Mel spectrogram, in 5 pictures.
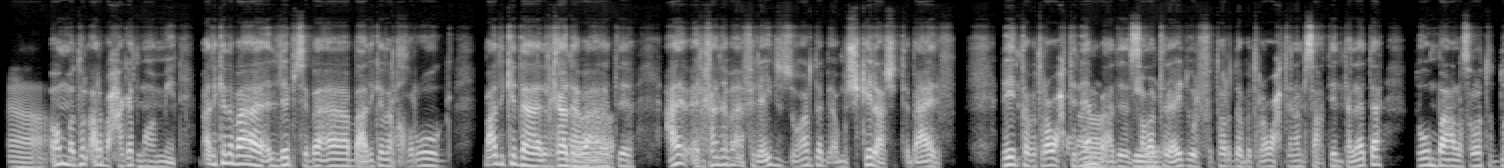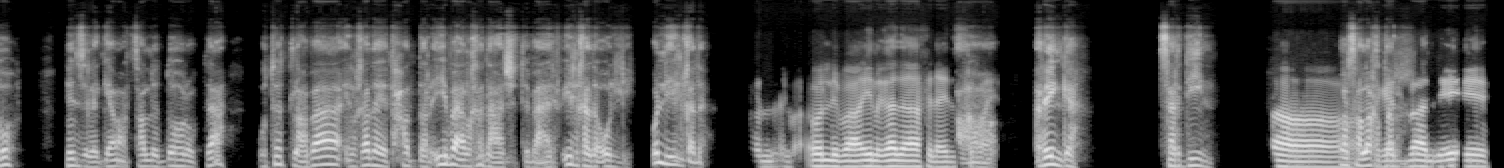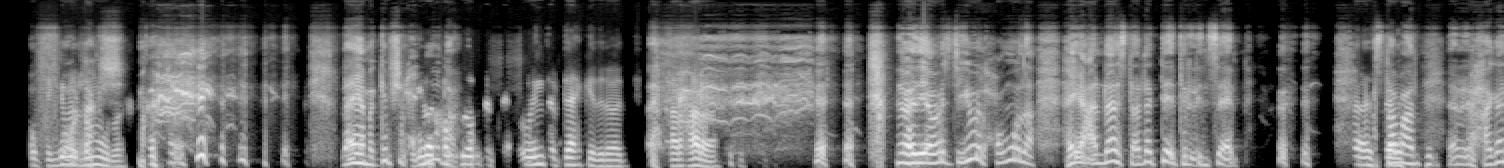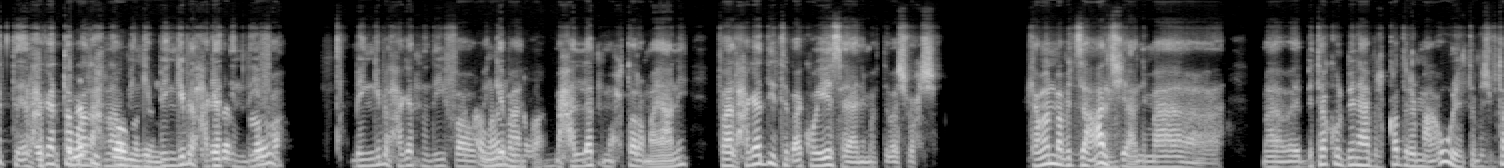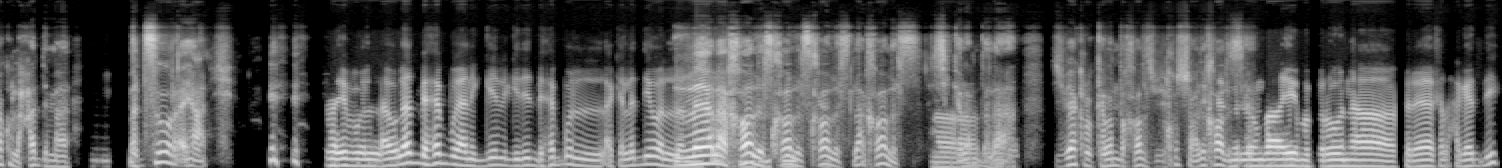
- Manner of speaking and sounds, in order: other noise; distorted speech; tapping; chuckle; laugh; laugh; laugh; chuckle; tsk; other background noise; laugh
- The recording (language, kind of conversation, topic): Arabic, podcast, إيه طقوس الاحتفال اللي بتعتز بيها من تراثك؟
